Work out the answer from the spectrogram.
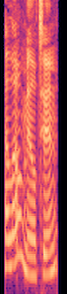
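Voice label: "hello", female; trainer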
